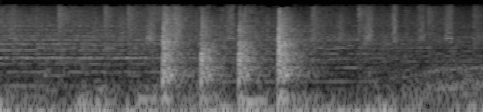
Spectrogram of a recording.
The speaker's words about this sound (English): Turning away from the desperate underwater battle, I shifted my attention to the knock on the door of the bedroom.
